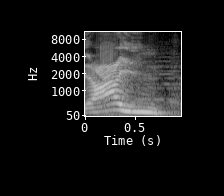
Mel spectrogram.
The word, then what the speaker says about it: ayn: Fun fact: the Arnold voice was how my Arabic instructors suggested how you figure out how to say the Arabic letter, the ayn. It's the ayn. It's the Arabic letter, the ayn. Got to say it that way.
